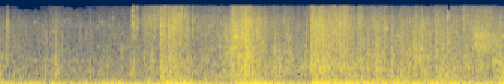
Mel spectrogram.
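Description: A blast booms and crackles close by.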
